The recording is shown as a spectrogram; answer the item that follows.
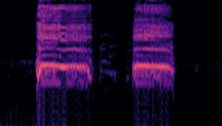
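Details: Hen crowing: two drawn-out, harmonic, rather flat crowing notes, each about half a second, separated by a short quiet gap with a faint low murmur.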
